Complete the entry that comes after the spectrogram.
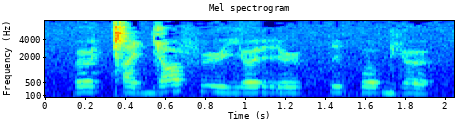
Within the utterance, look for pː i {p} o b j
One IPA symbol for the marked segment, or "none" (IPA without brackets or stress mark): p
